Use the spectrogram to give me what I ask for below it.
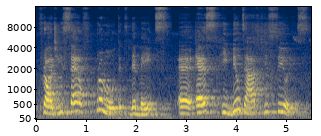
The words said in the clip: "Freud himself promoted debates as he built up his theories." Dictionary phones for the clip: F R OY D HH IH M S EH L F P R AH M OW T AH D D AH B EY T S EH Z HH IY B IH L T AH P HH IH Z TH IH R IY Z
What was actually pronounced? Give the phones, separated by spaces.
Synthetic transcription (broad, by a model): F R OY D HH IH S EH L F P R AH M OW T AH D D AH B EY T S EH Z HH IY B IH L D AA F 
